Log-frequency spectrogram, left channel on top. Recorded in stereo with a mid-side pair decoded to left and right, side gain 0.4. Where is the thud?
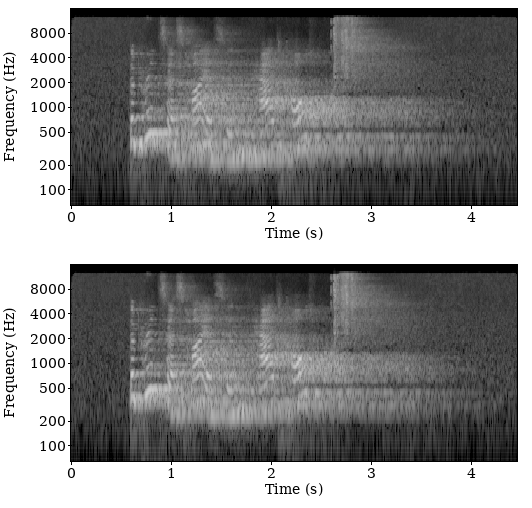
I don't hear a thud.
